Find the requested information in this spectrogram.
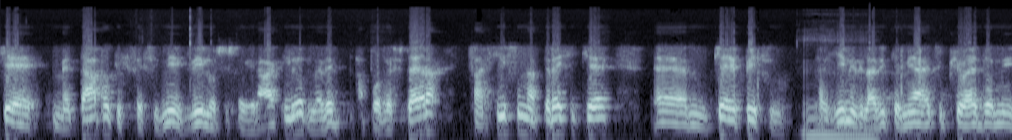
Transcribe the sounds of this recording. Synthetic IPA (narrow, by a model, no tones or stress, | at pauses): ce̞me̞t̪ɐːpo̞t̪ixθe̞sinie̞kðilo̞sist̪o̞iɾɐklio̞ðilɐðiɐpo̞ðe̞ft̪e̞ɾɐ | θɐːɾçisinɐt̪ɾe̞çice̞ | ce̞ːpiθinoθɐʝiniðilɐðice̞mɲɐe̞t͡sipço̞e̞nd̪o̞ni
